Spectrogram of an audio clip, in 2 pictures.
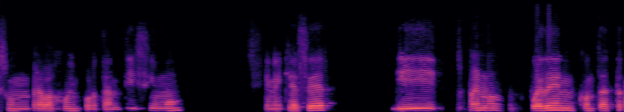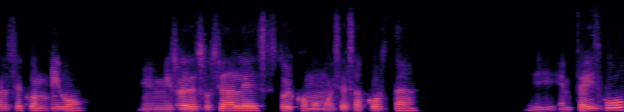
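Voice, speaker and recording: With a fairly high pitch and monotone, flat intonation, a man speaks with long, frequent pauses. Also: fairly slow pace. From Mexico, Aguascalientes. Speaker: classical guitarist and composer. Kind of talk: interview.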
